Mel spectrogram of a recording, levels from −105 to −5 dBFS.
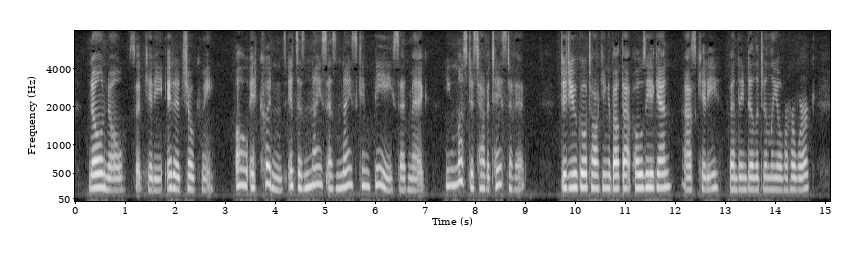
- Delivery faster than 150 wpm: Yes, average, 170 wpm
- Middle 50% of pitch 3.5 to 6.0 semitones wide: No, average, 2.8 semitones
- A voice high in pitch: Yes, high, 235 Hz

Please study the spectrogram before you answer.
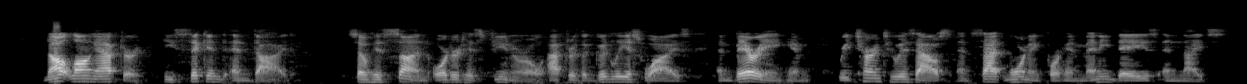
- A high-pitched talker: No, low, 110 Hz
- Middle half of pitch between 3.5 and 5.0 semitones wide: Yes, average, 4.7 semitones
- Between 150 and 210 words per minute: Yes, average, 160 wpm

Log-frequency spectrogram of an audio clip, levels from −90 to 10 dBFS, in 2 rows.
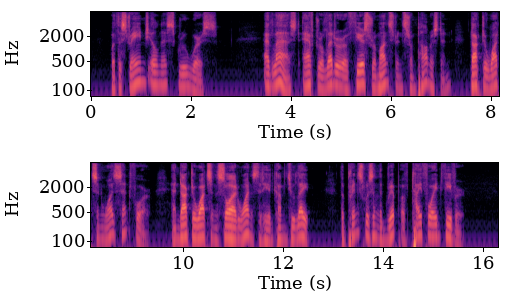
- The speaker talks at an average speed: Yes, average, 155 wpm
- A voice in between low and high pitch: No, low, 120 Hz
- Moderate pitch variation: Yes, average, 3.9 semitones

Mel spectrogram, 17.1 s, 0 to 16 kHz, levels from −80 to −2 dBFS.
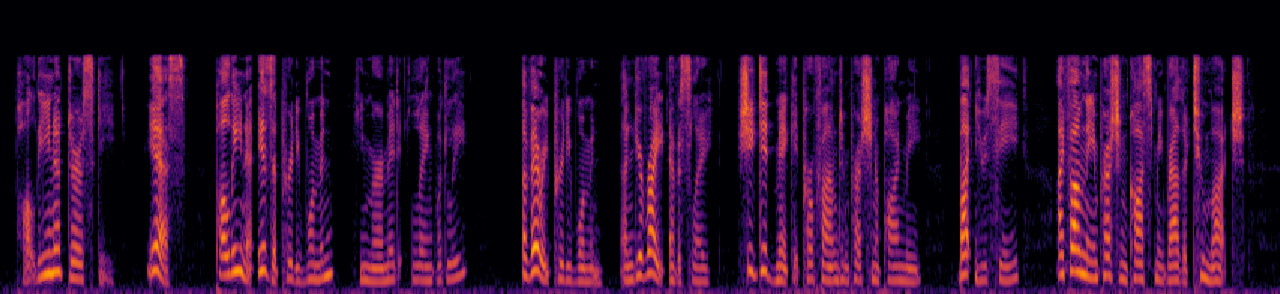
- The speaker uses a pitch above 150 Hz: Yes, high, 190 Hz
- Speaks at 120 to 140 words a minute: Yes, slow, 135 wpm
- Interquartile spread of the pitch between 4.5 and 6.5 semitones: Yes, average, 5.3 semitones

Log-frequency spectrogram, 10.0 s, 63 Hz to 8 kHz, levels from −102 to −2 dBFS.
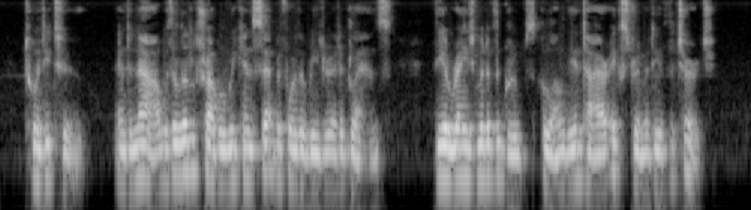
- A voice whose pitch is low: Yes, low, 130 Hz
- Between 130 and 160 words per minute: No, average, 175 wpm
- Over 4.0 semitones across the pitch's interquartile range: No, narrow, 2.6 semitones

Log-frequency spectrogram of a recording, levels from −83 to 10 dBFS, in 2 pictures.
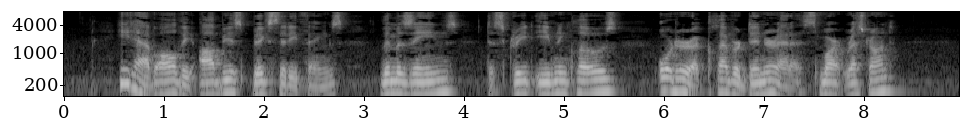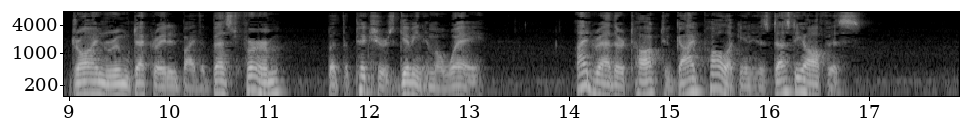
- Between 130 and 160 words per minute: Yes, average, 145 wpm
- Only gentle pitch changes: No, average, 3.6 semitones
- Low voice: Yes, low, 120 Hz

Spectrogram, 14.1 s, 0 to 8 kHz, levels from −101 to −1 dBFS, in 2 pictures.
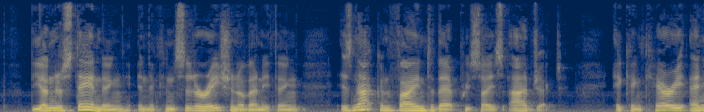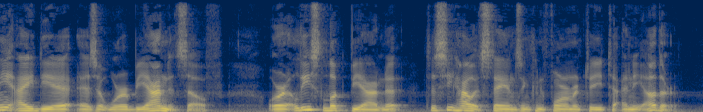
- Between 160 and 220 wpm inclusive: Yes, average, 170 wpm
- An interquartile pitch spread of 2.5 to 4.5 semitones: No, average, 5.0 semitones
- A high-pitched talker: No, low, 125 Hz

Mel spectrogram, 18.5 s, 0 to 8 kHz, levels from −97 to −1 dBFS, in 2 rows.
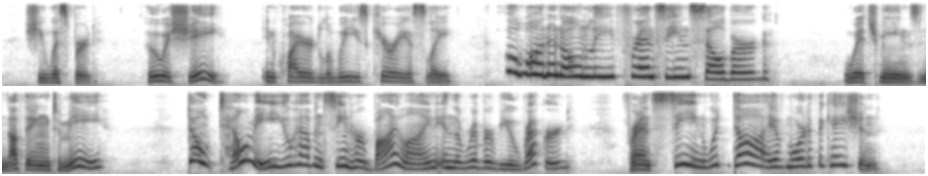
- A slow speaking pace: Yes, slow, 120 wpm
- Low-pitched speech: No, high, 245 Hz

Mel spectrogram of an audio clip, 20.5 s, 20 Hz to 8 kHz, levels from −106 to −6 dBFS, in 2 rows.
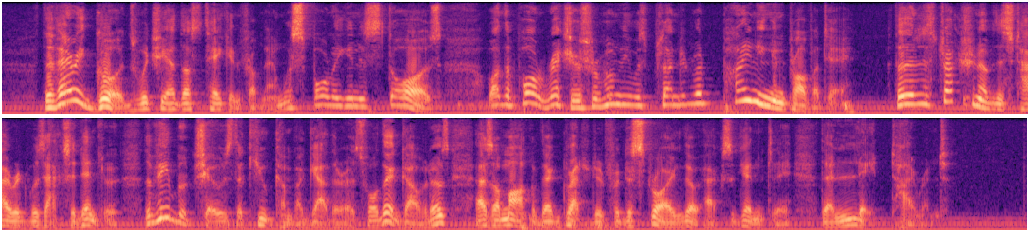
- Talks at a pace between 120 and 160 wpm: No, average, 170 wpm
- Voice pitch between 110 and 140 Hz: Yes, low, 135 Hz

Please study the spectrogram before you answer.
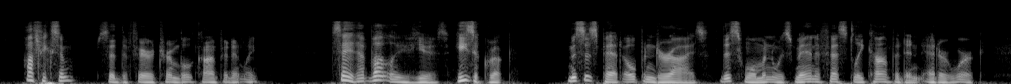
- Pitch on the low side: Yes, low, 105 Hz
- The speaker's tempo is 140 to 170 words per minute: Yes, average, 165 wpm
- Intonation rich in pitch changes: No, average, 4.1 semitones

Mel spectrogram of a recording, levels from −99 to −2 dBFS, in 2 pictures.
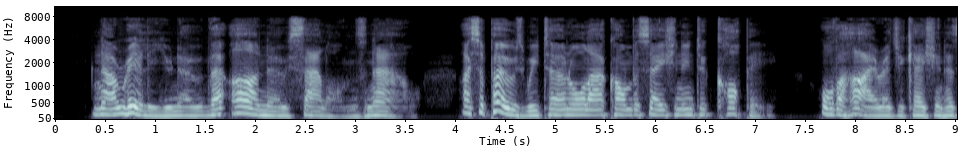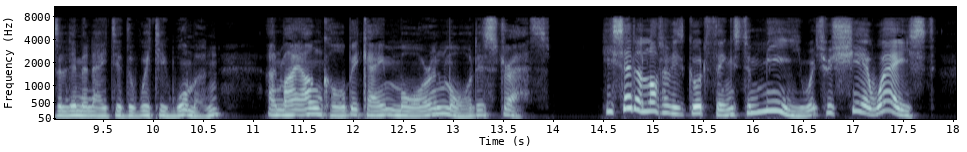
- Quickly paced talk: No, average, 165 wpm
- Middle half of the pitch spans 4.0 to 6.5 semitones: Yes, average, 5.0 semitones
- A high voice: No, medium, 140 Hz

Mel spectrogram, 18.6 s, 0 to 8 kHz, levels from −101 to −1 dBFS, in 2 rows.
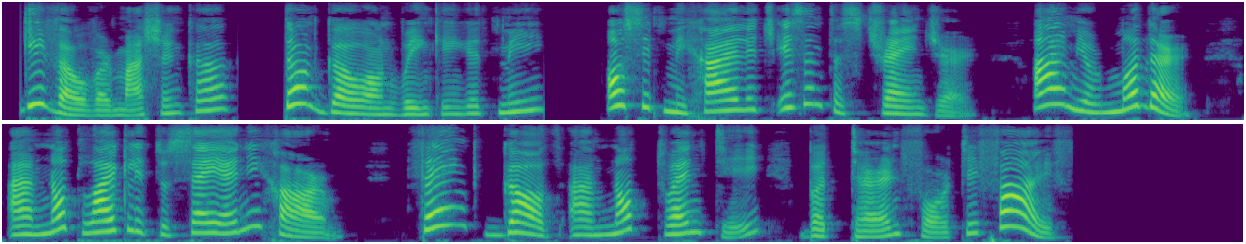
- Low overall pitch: No, high, 225 Hz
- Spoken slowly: Yes, slow, 115 wpm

